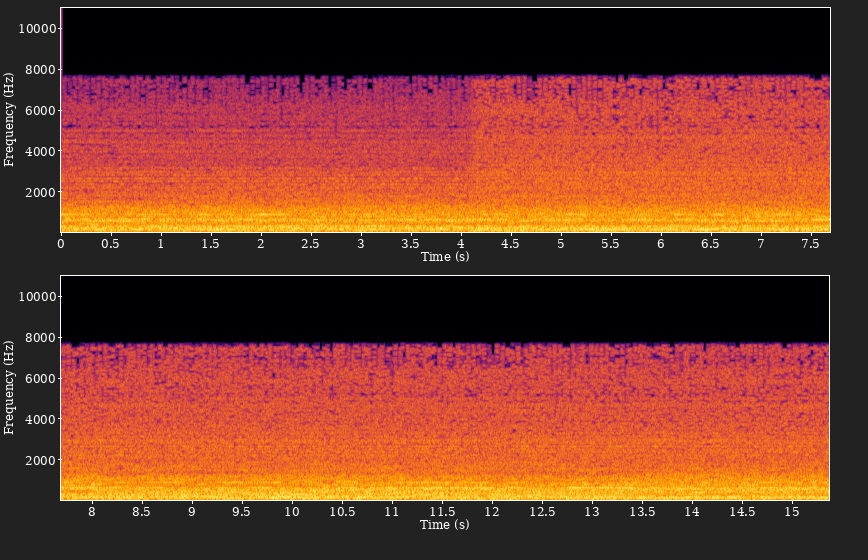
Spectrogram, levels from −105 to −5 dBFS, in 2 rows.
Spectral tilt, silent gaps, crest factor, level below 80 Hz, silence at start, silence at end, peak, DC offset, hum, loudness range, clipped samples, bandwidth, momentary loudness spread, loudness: -6 dB/octave; none; 12 dB; -28 dBFS; 0 s; 0 s; 0 dBFS; under 0.1%; none; 1 LU; under 0.1%; 8 kHz; 2 LU; -14 LUFS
